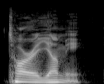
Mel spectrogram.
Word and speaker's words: Tara Yummy: Tara Yummy. – Yes. Thank you for saying it correctly.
